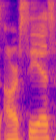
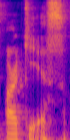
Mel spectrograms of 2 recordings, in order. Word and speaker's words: Arceus: People used to pronounce it as Arceus, but it's Arceus.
